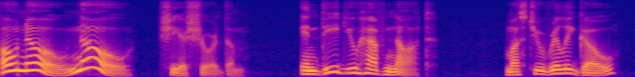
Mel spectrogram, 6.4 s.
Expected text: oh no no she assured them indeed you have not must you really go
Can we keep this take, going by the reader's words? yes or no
yes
